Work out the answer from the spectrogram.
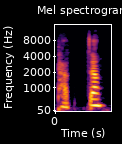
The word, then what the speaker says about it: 닭장: 일단 닭장만 보면 대표음 기역이죠. 그 뒤에 지읒은 된소리로 발음해야 합니다. 그래서 닭장 이렇게 말하고요.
